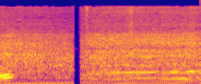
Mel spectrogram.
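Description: A steady mechanical hum with several held tones, like a motor or engine running, with a brief total dropout a little under a second in.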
